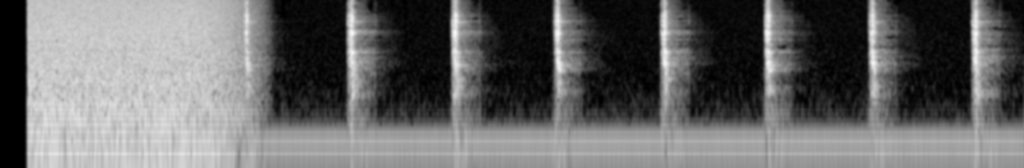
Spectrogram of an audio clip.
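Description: Steady hiss that fades out about two and a half seconds in, then a clock ticking about once a second over a faint low hum.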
